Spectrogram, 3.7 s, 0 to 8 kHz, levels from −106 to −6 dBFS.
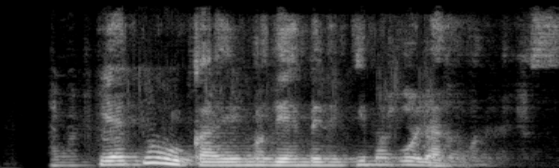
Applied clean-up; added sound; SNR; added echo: neural mask model DeepFilterNet 3.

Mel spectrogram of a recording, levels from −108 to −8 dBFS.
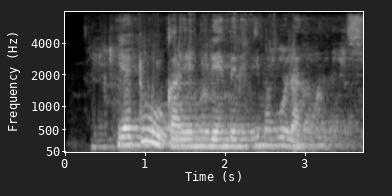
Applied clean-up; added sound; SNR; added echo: neural separator model SepFormer DNS4.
